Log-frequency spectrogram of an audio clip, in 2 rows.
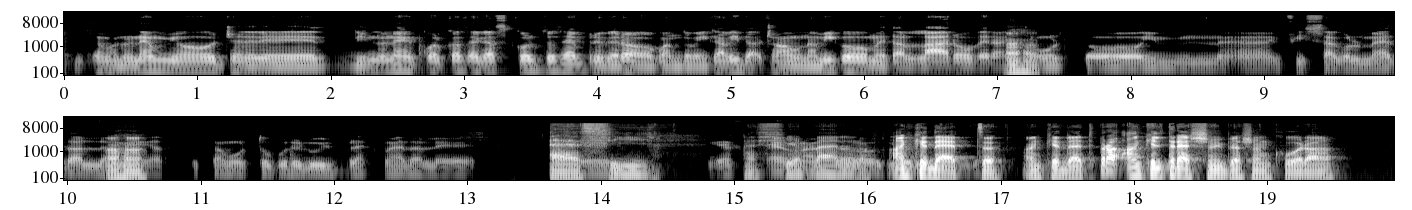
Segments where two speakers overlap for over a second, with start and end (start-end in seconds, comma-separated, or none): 15.1-16.8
